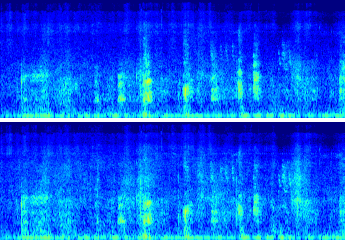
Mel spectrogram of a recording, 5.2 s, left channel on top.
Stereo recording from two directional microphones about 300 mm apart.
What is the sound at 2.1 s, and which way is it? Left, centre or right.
Pig, left.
